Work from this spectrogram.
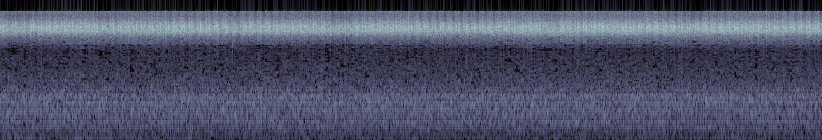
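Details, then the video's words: Crickets stridulating by rubbing one wing's edge over the toothed vein of the other, males the usual singers; an unbroken, very high-pitched shimmering trill holds steady throughout, with a faint hiss beneath and no other sounds. "cricket sound"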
